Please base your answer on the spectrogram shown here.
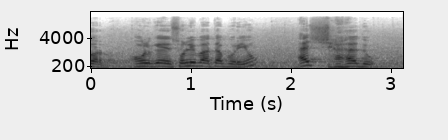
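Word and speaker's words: أشهد: அஷஹது அஷஹது அப்போ அலிபோடிய பொறுத்தவரைக்கும் ஐன் சவுண்ட் வந்துரக்கூடாது. அடுத்த ஷீனு நல்லா கெட்டியான முறையில ஒரு டாட் வச்சு நம்ம கொண்டு போகணும். ஹாவ பொறுத்தவரைக்கும் வெயிட்டினுடைய பகுதியில இருந்து கொண்டு வரணும். இதான் இதனுடைய உச்சரிப்பு அஷஹது அதே மாதிரி தால் ஒவ்வொரு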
